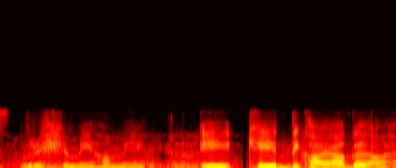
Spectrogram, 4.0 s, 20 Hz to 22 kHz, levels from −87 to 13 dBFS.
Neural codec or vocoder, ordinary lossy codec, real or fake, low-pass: codec, 16 kHz, 4.8 kbps, FACodec; none; fake; none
